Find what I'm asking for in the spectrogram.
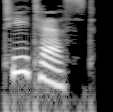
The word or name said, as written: t-test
